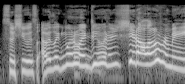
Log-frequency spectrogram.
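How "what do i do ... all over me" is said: high, loud panicked plea. Retold or imitated. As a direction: cry out for help in panic. Retelling her panic.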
